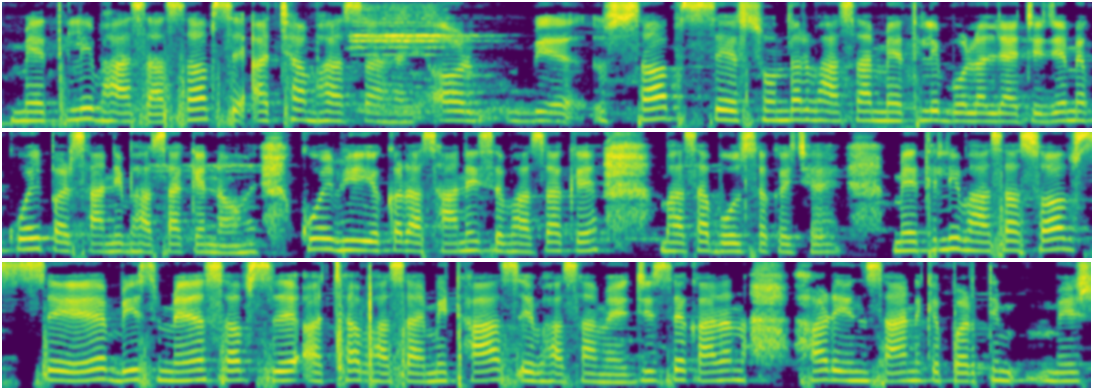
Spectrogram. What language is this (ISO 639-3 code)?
mai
